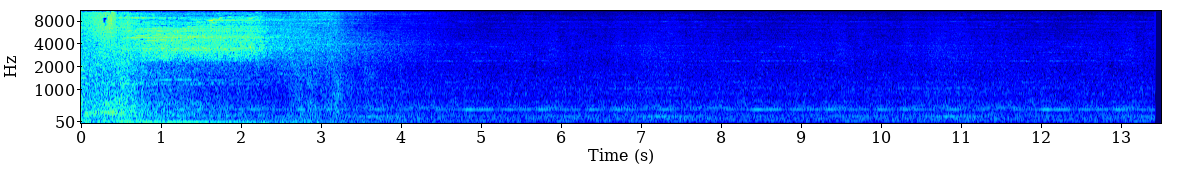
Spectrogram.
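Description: A soft, triumphant tune hums quietly.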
